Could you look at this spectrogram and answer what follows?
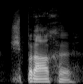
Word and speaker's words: Sprache: Now, why we are pronouncing it long? Because CH is considered as the one consonant. It's not Sprache. Sprache.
